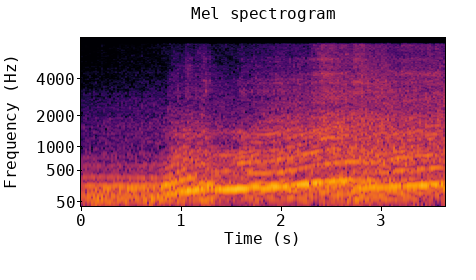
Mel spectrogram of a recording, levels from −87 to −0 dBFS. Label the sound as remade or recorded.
recorded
